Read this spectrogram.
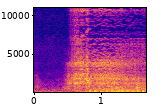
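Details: Honda Supra X 125 Fi (KYZ) fuel-injected motorcycle after battery charge, before ECU reset: brief starter whirr, the engine catches at once and settles into an even quick idle; clean, healthy electric start.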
